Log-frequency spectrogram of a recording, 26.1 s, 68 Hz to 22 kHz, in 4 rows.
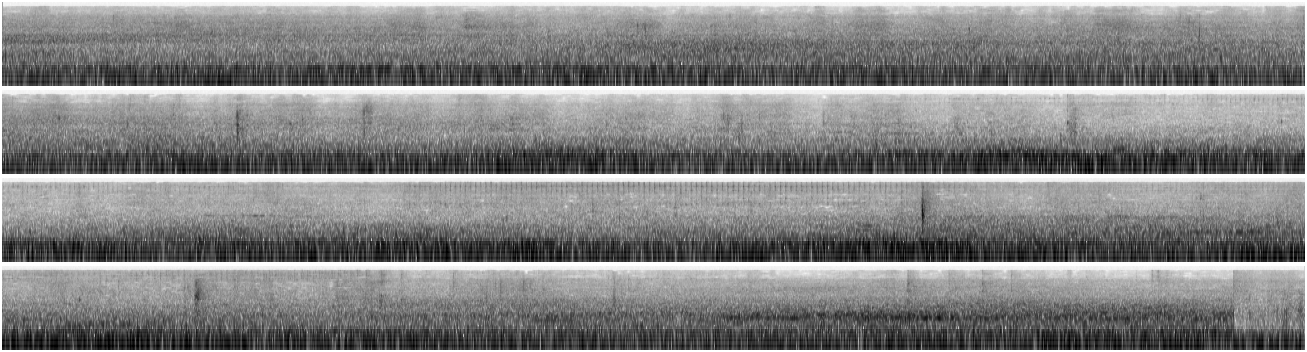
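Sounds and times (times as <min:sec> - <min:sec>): low outdoor rumble: 0:00.0 - 0:26.0.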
